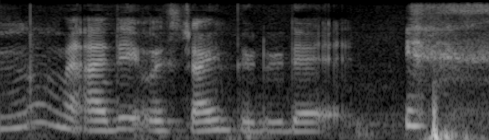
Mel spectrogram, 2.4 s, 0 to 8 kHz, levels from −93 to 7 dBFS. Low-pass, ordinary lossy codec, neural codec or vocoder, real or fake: 7.2 kHz; none; codec, 44.1 kHz, 7.8 kbps, DAC; fake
